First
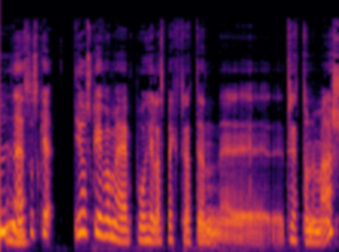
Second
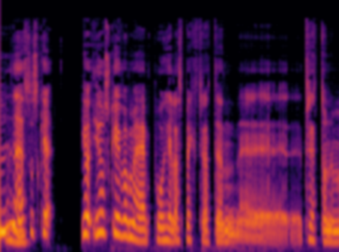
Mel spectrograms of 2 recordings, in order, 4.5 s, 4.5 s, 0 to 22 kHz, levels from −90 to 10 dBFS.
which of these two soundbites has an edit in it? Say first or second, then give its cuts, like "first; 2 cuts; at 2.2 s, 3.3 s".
first; 1 cut; at 1.0 s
